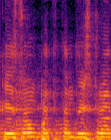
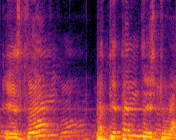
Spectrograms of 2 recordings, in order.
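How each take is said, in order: First: The phrase runs together without any pause. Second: There is a short pause inside the phrase. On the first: Keshava is seen fallen. "जब साथ में कह जाओ" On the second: A corpse is seen floating in the water. "शब्द विच्छेद करने के लिए केशवम, थोड़ा रुक दे"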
